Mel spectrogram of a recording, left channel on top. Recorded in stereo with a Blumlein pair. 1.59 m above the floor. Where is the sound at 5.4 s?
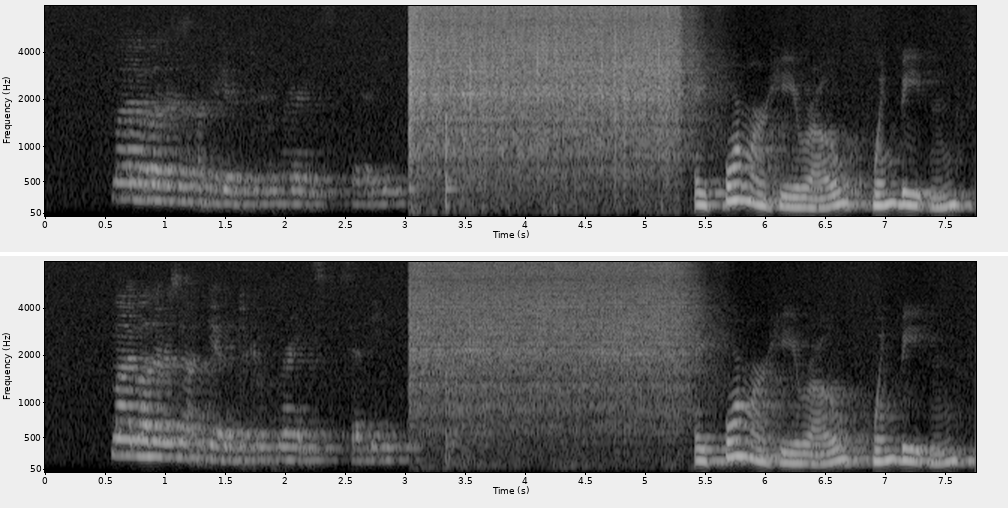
10° left, 0.7 m.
